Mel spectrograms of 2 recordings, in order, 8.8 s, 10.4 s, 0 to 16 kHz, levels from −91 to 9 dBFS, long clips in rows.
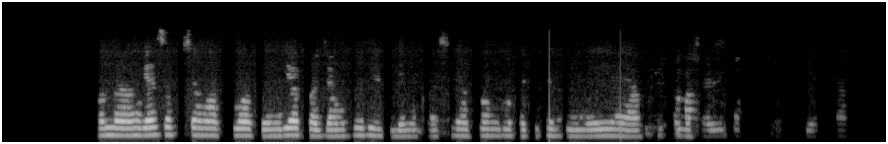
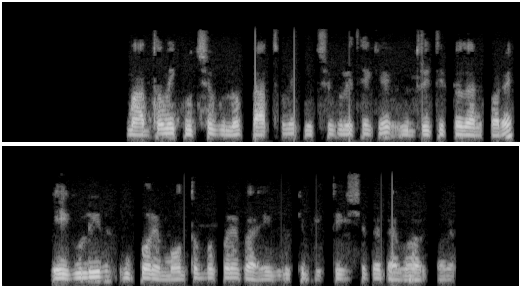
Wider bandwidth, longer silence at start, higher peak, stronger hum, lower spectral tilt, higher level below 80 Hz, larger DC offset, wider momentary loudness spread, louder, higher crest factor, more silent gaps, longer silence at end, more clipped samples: about the same, 7.8 kHz vs 7.6 kHz; second, 0.95 s vs 1.25 s; second, -8 dBFS vs -2 dBFS; neither; about the same, -7 dB/octave vs -7 dB/octave; second, -72 dBFS vs -58 dBFS; neither; first, 15 LU vs 10 LU; second, -26 LUFS vs -18 LUFS; about the same, 18 dB vs 18 dB; second, 7.52-7.65 s, 7.94-8.04 s vs 2.43-2.50 s, 4.47-4.51 s, 5.20-5.67 s, 6.52-6.56 s, 7.35-7.39 s, 8.10-8.15 s, 8.42-8.49 s, 9.49-9.54 s; about the same, 0.75 s vs 0.65 s; neither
